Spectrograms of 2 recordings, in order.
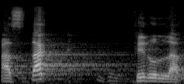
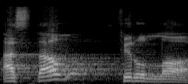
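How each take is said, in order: First: The consonant after 'asta' is hard. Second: The consonant after 'asta' is soft. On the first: Wishing to become an unbeliever. The speaker calls it wrong. "তাহলে অর্থ আল্লাহ আমি কাফের হইতাম চাই" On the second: Asking God for forgiveness. The speaker calls it right. "নরম করে আস্তাও ফিরুল্লাহ"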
